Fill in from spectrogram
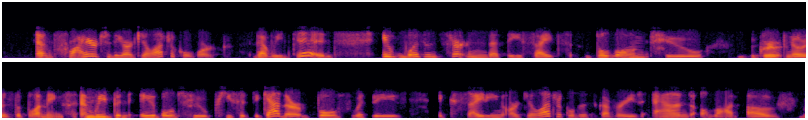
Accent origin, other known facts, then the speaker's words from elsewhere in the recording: St. Louis, Missouri, United States; And there was a museum where I grew up in St. Louis, but it was mostly books.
